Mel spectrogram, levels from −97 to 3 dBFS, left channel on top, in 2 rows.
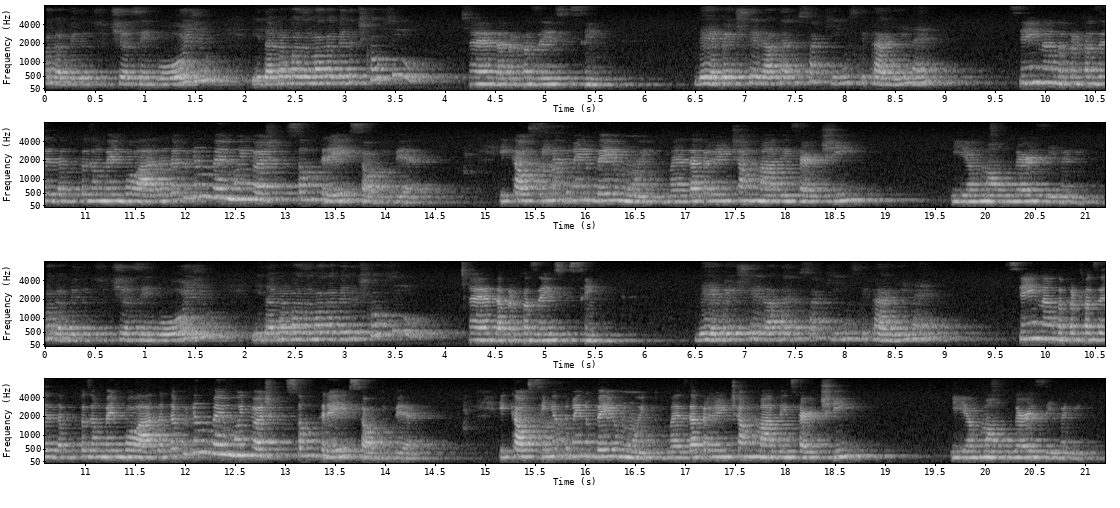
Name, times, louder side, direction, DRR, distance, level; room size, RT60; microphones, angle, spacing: voice 1, 0.0-1.7 2.1-3.7 6.5-8.9 15.5-15.9, left 2 dB, 70° left, -1 dB, 0.8 m, -32 dB
voice 2, 4.2-5.6 9.7-14.4 15.1-18.8 19.7-21.0, right 1 dB, 75° right, 5 dB, 0.7 m, -29 dB
6.2 x 5.8 x 2.9 m, 1.2 s
head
